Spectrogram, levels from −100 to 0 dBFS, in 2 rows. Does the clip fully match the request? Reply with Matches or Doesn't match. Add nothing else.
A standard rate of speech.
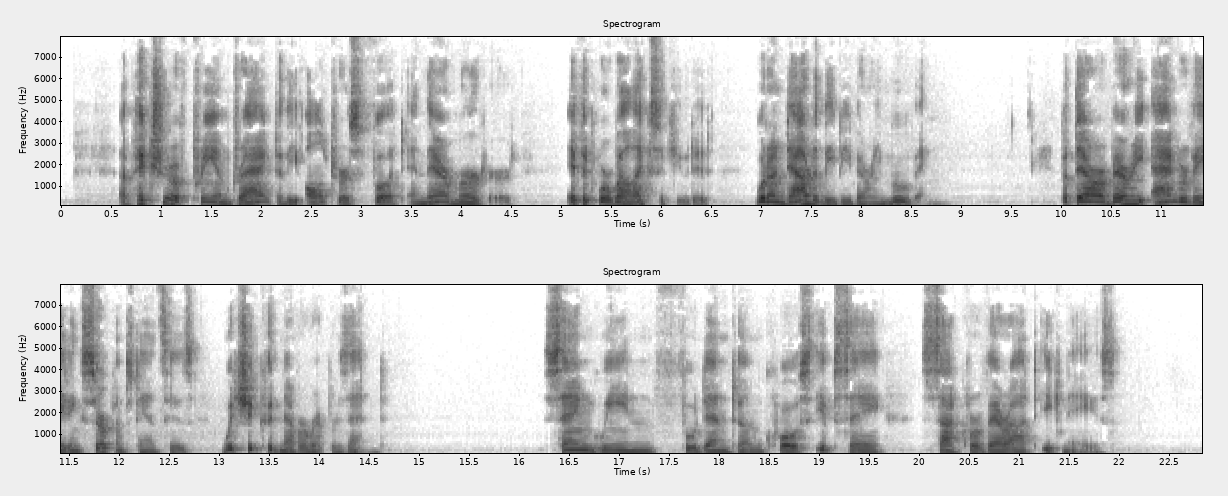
Doesn't match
